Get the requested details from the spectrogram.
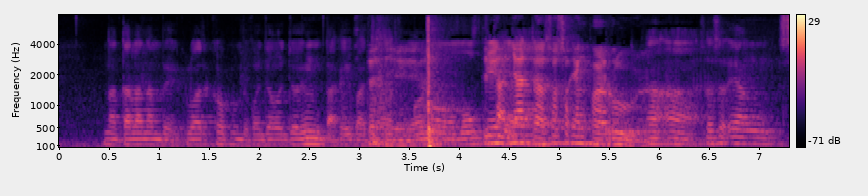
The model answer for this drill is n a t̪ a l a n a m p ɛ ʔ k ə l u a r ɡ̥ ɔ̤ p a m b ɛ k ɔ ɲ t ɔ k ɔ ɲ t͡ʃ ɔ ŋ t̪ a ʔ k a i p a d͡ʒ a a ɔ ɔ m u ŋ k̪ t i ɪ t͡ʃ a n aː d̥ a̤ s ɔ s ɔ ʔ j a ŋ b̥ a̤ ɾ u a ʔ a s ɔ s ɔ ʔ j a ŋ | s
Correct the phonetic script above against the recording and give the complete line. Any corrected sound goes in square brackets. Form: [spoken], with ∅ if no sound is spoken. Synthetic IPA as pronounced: n a t̪ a l a n a m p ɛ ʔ k ə l u a r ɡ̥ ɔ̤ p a m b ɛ k ɔ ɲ [t͡ʃ] ɔ k ɔ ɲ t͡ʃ ɔ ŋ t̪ a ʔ k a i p a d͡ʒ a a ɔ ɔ m u ŋ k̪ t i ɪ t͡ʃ a [ɲ] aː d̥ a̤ s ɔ s ɔ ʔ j a ŋ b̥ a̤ ɾ u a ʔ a s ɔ s ɔ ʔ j a ŋ | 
